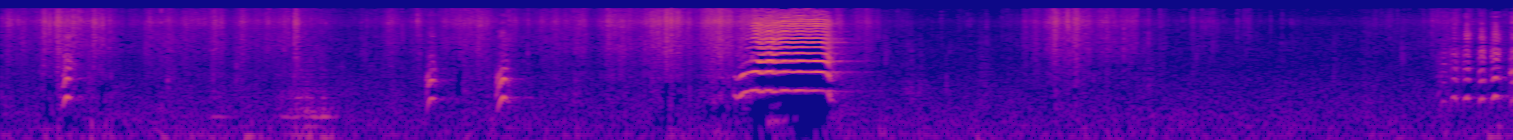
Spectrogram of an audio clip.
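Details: Goat kids at a petting farm, first evening there; short faint bleats, then a loud, strained, quavering bleat midway, and another bleat beginning at the end, with background rustling and murmur.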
